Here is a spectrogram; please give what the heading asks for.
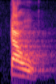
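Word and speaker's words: τ: हम लिखते हैं इससे, टाउ, ठीक है, टाउ से लिखते हैं। इसको जब प्रोनाउंस किया जाता है हिंदी के अंदर, आप बुक्स के अंदर देखना, इसको ताऊ बोला जाता है।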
